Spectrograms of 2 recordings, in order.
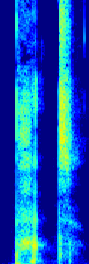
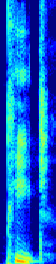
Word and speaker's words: Pete: a T that says it needs a silent final E so that the e is long eat without this silent finally the word would be pet and I don't know anybody named Pete that wants to be called pet now let's look at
